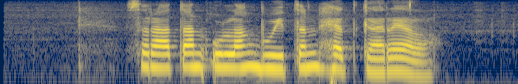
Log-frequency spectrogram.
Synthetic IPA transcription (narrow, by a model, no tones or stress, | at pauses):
səɾat̪anulaŋbuit̪ənɦɛt̪̚ɡ̥aɾɛl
